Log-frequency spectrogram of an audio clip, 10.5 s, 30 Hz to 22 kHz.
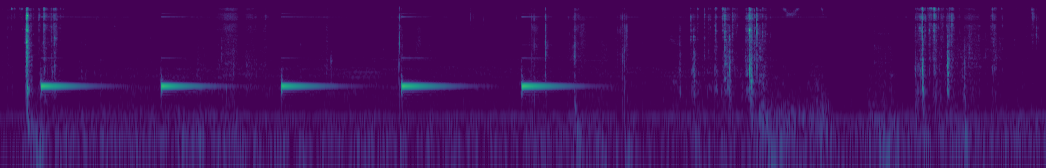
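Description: A 2014 Chevrolet Impala's warning chime dings five times, about a second apart, as the ignition is switched on. Near the end the starter cranks weakly on a jump box and the engine doesn't catch.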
